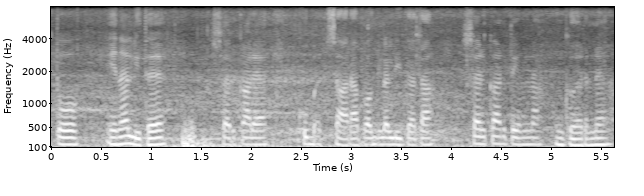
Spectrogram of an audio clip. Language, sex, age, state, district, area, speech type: Gujarati, male, 18-30, Gujarat, Anand, rural, spontaneous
